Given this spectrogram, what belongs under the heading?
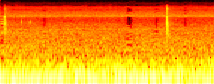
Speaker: see a little burn mark on the tape that's where it's arcing so we're losing a little bit of power right there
